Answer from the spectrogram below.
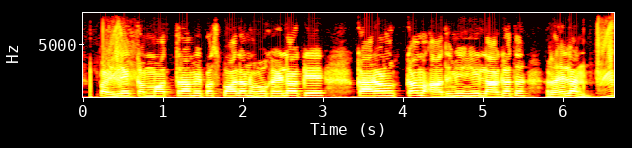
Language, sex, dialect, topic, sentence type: Bhojpuri, male, Northern, agriculture, statement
